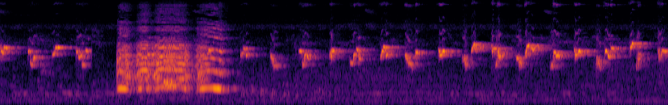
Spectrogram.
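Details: Yellow-vented bulbul in free-style 'plik plok' song, used as a lure track to get lazy caged birds singing: quick bubbly two-part notes bouncing between low and higher pitch, with a loud rooster crow breaking in early on.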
